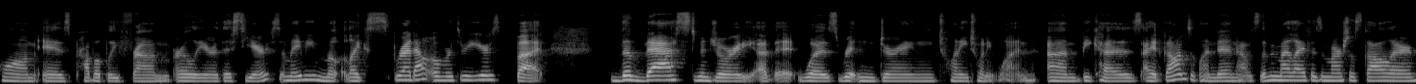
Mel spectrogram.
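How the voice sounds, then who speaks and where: In an American accent, a woman with an unremarkable speaking voice talks at a moderate pace, fairly low in pitch and fairly even in intonation, over a quiet background. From Virginia (Chesapeake), US South. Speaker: poet. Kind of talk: casual interview.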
